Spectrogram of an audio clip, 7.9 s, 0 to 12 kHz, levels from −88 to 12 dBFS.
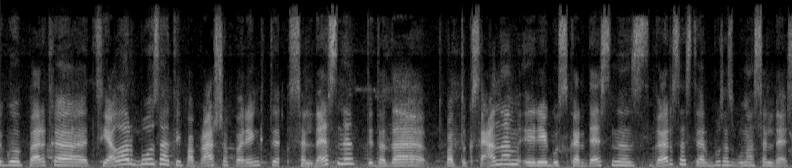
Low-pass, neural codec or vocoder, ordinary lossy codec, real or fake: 10.8 kHz; vocoder, 24 kHz, 100 mel bands, Vocos; Opus, 32 kbps; fake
